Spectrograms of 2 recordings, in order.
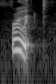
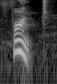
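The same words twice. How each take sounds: First: It is said as two syllables. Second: It is said as one syllable. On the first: The speaker calls it wrong. "not fruit" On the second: The speaker calls it right. "it's basically fruit"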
